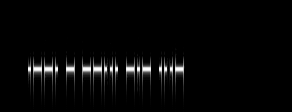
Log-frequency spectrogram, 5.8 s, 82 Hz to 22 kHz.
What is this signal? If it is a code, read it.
Morse code, heard as a keyed tone, about 22 wpm, 700 Hz. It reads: PT7KV
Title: DXCC-100 Call Signs - 5 Characters - Repeated 3x - 22wpm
